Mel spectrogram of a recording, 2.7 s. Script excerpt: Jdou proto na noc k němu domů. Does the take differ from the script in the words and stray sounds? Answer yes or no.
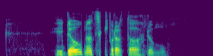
yes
